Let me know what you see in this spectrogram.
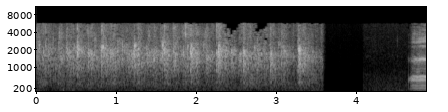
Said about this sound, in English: Why don't you give him a big round of applause as he takes to the stage?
